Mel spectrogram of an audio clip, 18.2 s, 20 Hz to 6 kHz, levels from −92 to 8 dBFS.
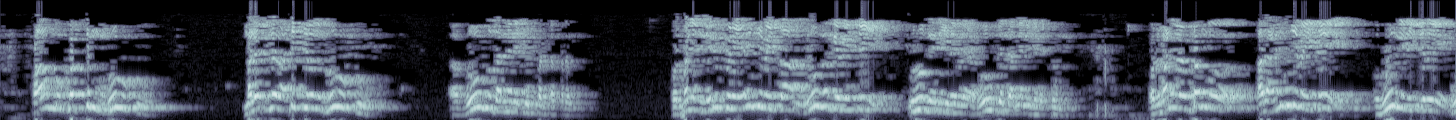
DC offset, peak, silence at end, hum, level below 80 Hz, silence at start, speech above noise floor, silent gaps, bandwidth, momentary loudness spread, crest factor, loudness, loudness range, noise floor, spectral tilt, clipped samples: under 0.1%; 0 dBFS; 0 s; none; -44 dBFS; 0.1 s; 61 dB; none; 6 kHz; 13 LU; 12 dB; -10 LUFS; 5 LU; -71 dBFS; -5.5 dB/octave; 0.1%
